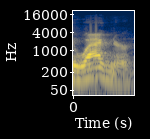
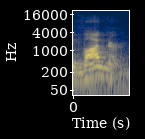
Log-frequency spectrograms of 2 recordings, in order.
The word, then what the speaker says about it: Wagner: you don't sit no shame you don't say Wagner the great composer Wagner you say vogner well I don't I say Wagner well you're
